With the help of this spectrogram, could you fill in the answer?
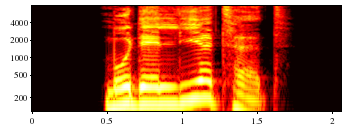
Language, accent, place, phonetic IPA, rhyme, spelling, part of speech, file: German, Germany, Berlin, [modɛˈliːɐ̯tət], -iːɐ̯tət, modelliertet, verb, De-modelliertet.ogg
- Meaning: inflection of modellieren: 1. second-person plural preterite 2. second-person plural subjunctive II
